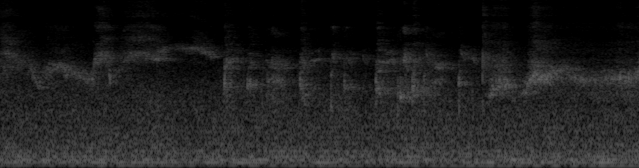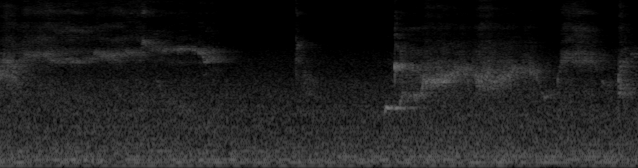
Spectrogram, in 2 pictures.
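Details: Pet common starling making noise to hear himself, giving rising and falling whistled chirps and clicks, fainter and mixed with low room noise, with a few sharper notes near the end.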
